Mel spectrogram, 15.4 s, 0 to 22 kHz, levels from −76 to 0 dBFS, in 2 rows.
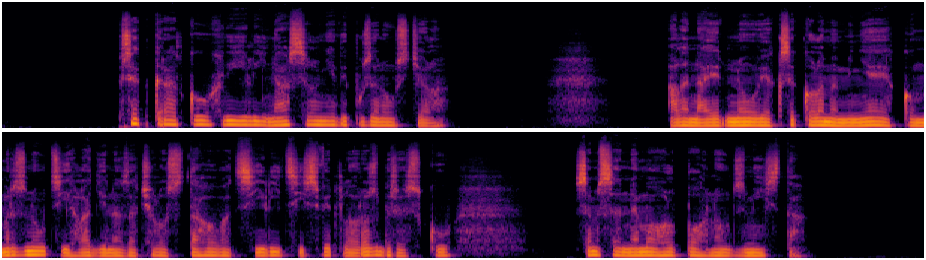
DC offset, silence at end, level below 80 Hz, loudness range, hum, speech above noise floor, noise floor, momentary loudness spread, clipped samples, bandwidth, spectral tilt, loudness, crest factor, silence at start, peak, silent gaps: under 0.1%; 1 s; -50 dBFS; 4 LU; none; 54 dB; -77 dBFS; 11 LU; under 0.1%; 17 kHz; -4.5 dB/octave; -23 LUFS; 18 dB; 0.95 s; -6 dBFS; none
